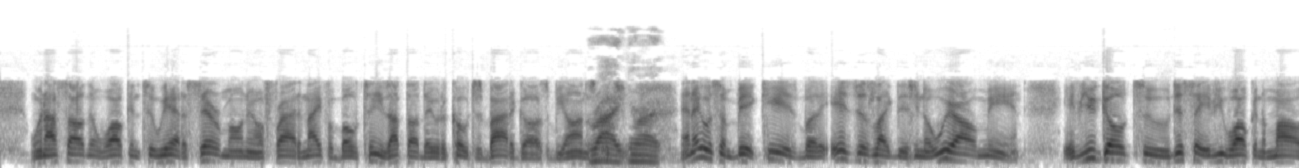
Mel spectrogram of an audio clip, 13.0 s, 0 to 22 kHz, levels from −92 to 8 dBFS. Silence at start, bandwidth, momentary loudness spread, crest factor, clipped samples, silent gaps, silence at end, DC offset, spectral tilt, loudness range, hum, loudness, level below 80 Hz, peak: 0 s; 12 kHz; 7 LU; 18 dB; under 0.1%; none; 0 s; under 0.1%; -7 dB/octave; 1 LU; none; -22 LUFS; -62 dBFS; -2 dBFS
